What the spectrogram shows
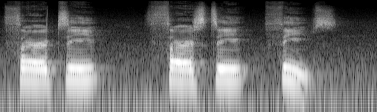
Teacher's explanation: The thi is a voiceless consonant. That is, when you produce the thi sound and you place your palm on your larynx, like I'm doing now, there's less vibration compared to when you pronounce the voiced one, like in think, 30, thirsty.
